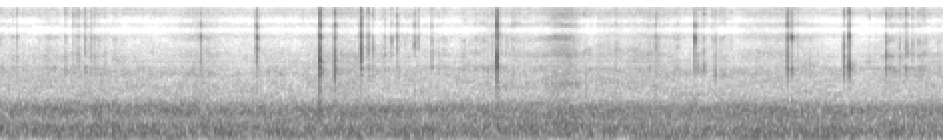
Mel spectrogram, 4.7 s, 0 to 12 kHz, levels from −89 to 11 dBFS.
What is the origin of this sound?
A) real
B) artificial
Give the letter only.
B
